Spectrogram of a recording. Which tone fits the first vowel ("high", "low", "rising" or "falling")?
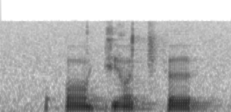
low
